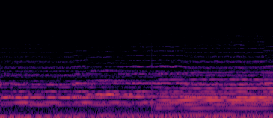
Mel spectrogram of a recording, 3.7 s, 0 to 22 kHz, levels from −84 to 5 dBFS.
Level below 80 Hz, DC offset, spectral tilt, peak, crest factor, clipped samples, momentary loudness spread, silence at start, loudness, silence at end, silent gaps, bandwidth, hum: -52 dBFS; under 0.1%; -6 dB/octave; -28 dBFS; 14 dB; under 0.1%; 6 LU; 0 s; -43 LUFS; 0 s; none; 12.5 kHz; none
